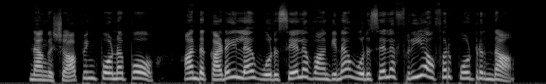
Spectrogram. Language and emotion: Tamil, happy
